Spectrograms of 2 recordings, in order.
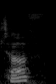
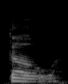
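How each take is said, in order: First: The word ends with an f sound. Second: The word ends with a long vowel. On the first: The speaker calls it wrong. "That's not tough, is it?" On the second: The speaker calls it right. "It's though"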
